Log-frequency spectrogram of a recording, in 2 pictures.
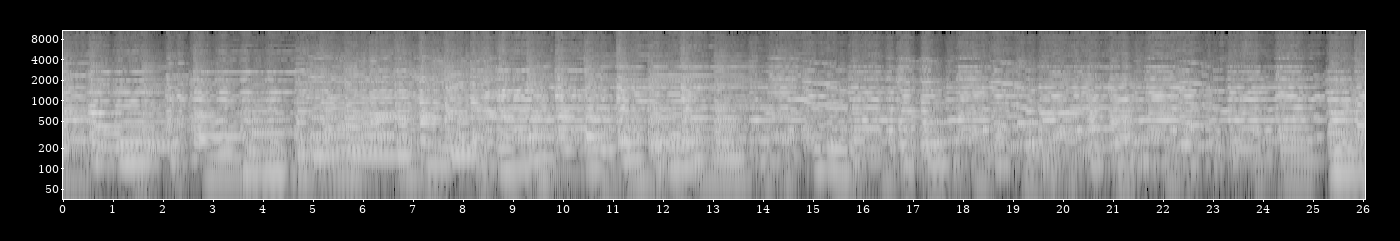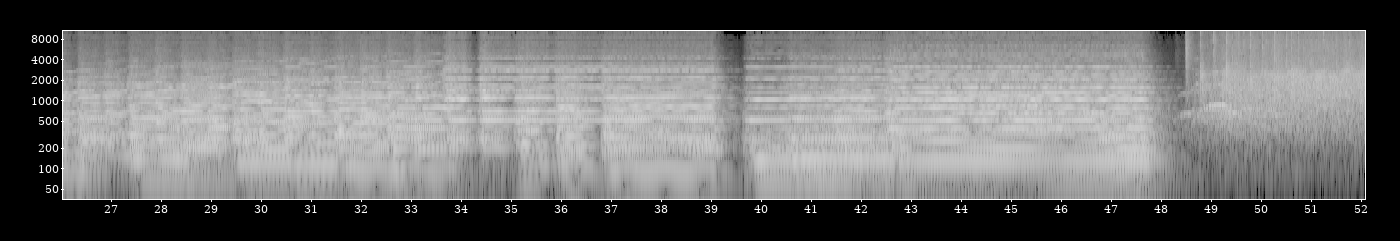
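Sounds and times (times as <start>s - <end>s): church organ chords: 0.0s - 48.3s
piano notes and chords: 0.0s - 48.4s.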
